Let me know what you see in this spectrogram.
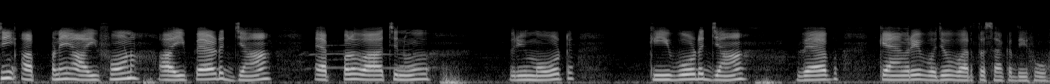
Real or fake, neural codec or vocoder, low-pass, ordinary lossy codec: real; none; 7.2 kHz; none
